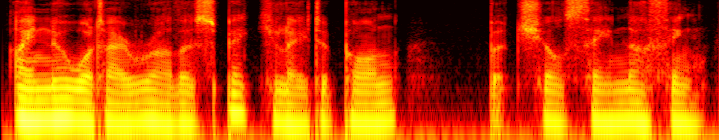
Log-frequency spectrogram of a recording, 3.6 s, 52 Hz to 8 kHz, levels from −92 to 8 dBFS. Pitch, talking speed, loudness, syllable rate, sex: 100 Hz, 185 wpm, -19 LUFS, 5.7 syllables/s, male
